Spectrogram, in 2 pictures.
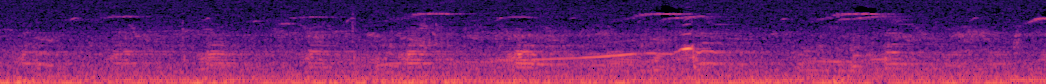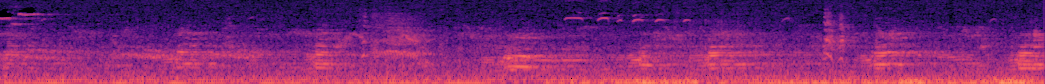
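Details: Bald eagles at a Decorah nest early in the morning, the female facing off beak to beak with a male and asserting dominance; harsh, harmonic-rich chattering notes come in loose repeated bursts over steady low background rumble and faint high bird chirps.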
